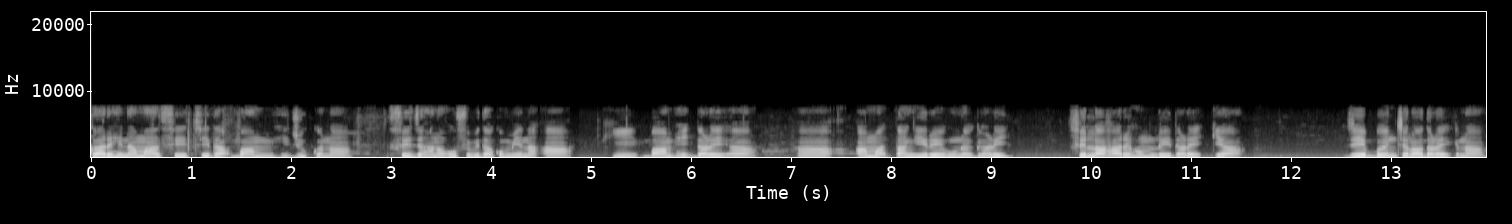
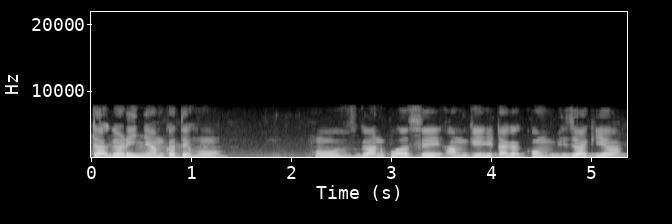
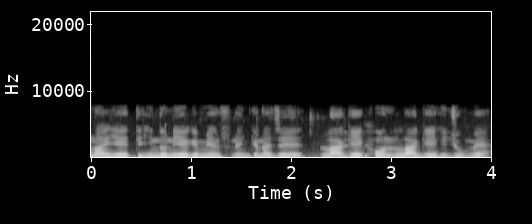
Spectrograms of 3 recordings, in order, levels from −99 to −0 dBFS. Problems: background sounds at intervals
